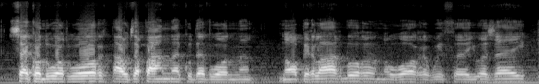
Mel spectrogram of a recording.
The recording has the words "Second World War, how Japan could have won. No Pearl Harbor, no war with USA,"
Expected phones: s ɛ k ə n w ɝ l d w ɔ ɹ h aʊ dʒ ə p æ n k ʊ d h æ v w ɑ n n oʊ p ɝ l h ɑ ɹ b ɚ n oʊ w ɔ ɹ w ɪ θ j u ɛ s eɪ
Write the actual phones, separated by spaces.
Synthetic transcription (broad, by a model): s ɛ k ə n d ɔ d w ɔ ɹ aʊ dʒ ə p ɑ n k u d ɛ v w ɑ n n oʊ p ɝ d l ɑ ɹ b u n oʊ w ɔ ɹ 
